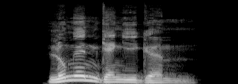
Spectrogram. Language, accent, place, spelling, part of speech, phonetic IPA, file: German, Germany, Berlin, lungengängigem, adjective, [ˈlʊŋənˌɡɛŋɪɡəm], De-lungengängigem.ogg
- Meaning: strong dative masculine/neuter singular of lungengängig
